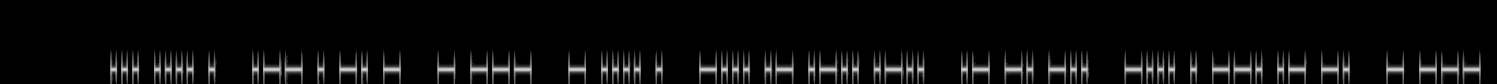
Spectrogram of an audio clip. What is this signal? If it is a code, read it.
Morse code, heard as a keyed tone, about 22 wpm, 700 Hz. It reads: SHE WENT TO THE BALL AND BEGAN TO
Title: Sentences from Top 900 Words 22wpm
